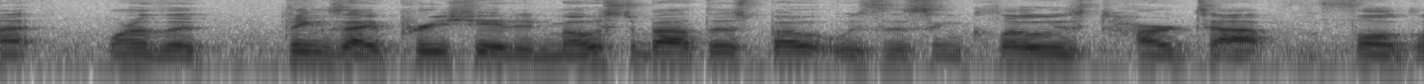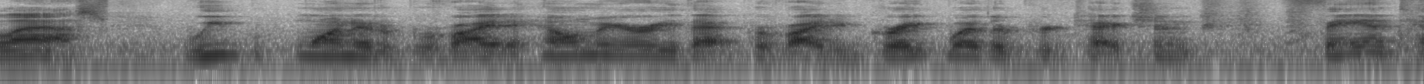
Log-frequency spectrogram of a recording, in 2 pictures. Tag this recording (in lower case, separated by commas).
speech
